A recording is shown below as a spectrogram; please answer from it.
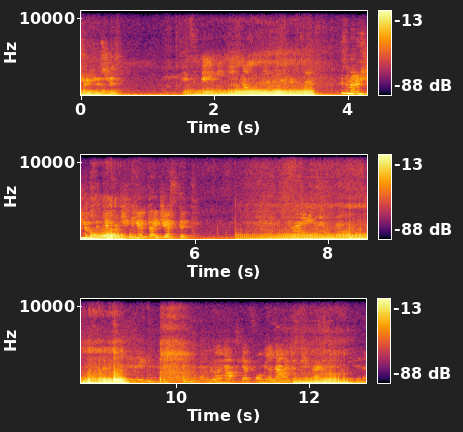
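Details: Snoring during sleep: loud, vibrating, droning snores with throaty rattles and snorts, some breaths longer than others.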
